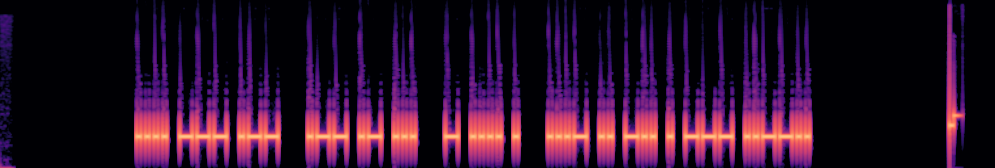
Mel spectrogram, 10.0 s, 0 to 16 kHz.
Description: Morse code, heard as a keyed tone, about 28 wpm, 700 Hz. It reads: HOW WAS THE VIDEO?
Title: Sentences from Top 1000 Words - Review Part 4 - 28wpm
